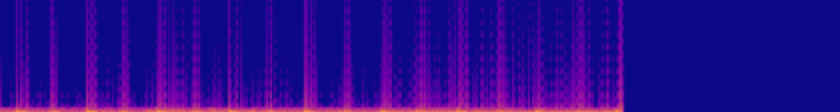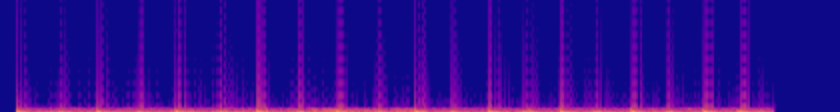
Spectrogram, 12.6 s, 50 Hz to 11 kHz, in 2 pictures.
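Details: Adult recording their own heartbeat: fast, strong, pounding low thumps with a brief silent break partway through, felt as nervous pounding without dizziness; rate slowed to 95 after recording. Rapid forceful heartbeat (tachycardia).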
